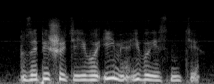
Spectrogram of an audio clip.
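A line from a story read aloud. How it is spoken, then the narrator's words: Plain. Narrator (Russian): сказал начальник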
